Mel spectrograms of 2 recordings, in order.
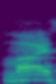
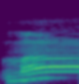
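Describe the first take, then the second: First: The vowel is short and plain. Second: The vowel is drawn out long and eager. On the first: A routine goodbye with no special feeling. "মাকে যাওয়ার সময় বলে যান কিভাবে?" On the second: Excited to share good news. "এইভাবে বলে। ... এই মাটাই হলো মাত"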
